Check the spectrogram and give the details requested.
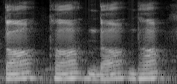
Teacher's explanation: अपने जीवा हमारा दांत पे आ जाता है। दोनों का मिलाप होने से हम उसको बोल पाते हैं। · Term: त वर्ग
